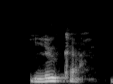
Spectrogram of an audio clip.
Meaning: Money, riches, or wealth, especially when seen as having a corrupting effect or causing greed, or obtained in an underhanded manner
- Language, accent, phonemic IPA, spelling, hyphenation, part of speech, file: English, Southern England, /ˈluːkə/, lucre, lu‧cre, noun, LL-Q1860 (eng)-lucre.wav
